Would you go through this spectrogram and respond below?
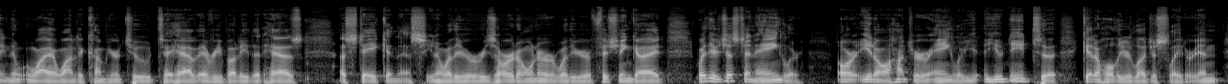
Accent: Chicago, Illinois, United States; now in Minnesota, United States; No, I grew up in Chicago.

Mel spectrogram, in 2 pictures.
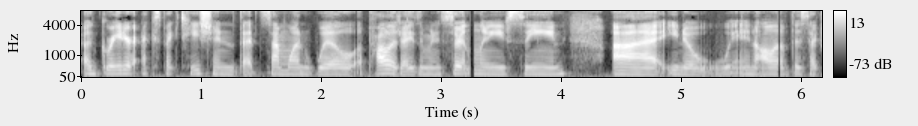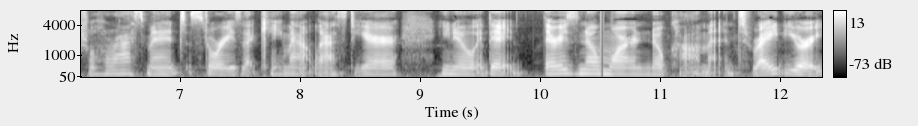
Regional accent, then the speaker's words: Akron, Ohio, United States; and one even in my hometown of Akron, Ohio, there's a poke place now.

